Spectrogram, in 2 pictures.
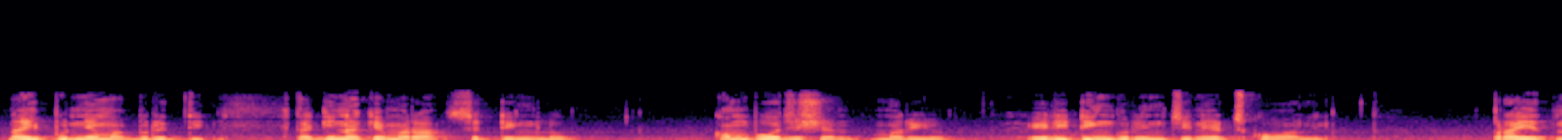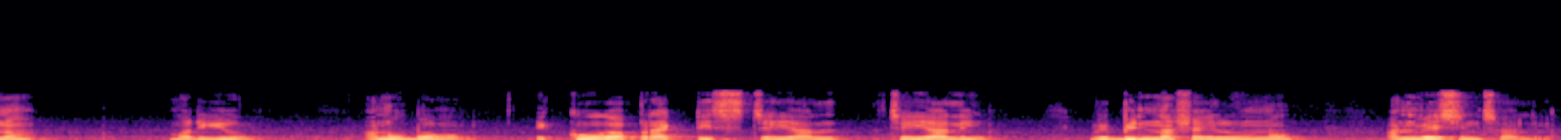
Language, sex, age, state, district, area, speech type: Telugu, male, 18-30, Telangana, Nagarkurnool, rural, spontaneous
